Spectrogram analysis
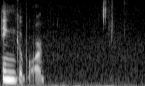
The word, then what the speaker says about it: Ingeborg: So that's how you pronounce it. Ingeborg.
